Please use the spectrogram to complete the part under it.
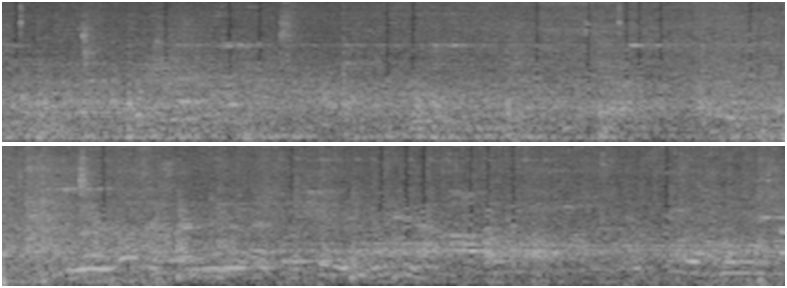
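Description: A tram rumbles slowly along the tracks toward the listener.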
